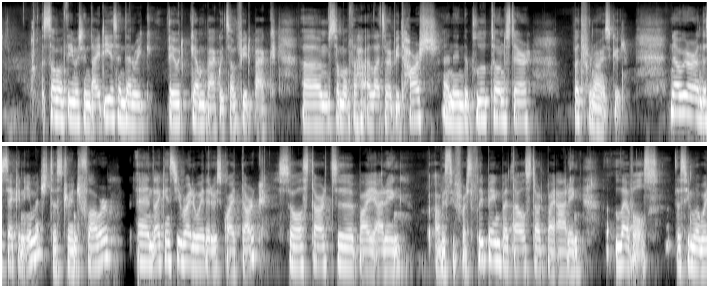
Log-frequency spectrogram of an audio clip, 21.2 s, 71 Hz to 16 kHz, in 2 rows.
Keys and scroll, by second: 5.1 ctrl+-, 5.7 ctrl+-, 19.8 ctrl+-.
